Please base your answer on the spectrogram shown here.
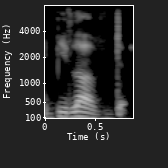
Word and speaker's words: beloved: a as a person the person I love is my beloved you would say Ed but if you use it as an adjective to describe something or someone you would say beloved right uh and then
